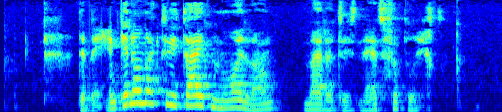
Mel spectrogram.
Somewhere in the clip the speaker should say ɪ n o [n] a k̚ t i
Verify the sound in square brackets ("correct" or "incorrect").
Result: correct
